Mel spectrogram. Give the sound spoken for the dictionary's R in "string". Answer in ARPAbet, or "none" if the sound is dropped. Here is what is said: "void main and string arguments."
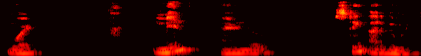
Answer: none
